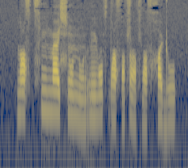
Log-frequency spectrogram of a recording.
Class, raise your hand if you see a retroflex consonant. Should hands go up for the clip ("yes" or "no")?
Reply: yes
